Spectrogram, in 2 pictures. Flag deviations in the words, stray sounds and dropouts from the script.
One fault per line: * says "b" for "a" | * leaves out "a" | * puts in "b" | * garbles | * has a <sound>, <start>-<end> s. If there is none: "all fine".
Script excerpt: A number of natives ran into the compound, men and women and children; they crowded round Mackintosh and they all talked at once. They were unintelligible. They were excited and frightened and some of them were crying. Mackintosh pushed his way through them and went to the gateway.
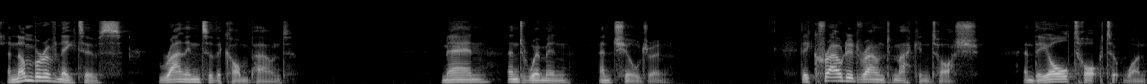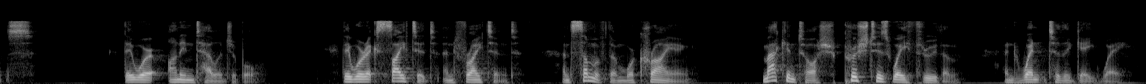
all fine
